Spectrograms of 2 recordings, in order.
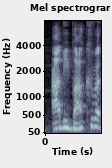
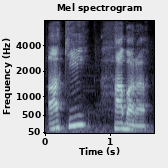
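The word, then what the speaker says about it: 秋葉原: No, is it pronounced Abibakura? No, it's Aki Habara. I remember it's Aki, fall, ha, flower, and bara.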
